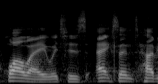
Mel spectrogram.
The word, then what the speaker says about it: Huawei: marketing and partnerships director some people pronounce it differently I heard someone say Hawaii the other day but it's Huawei which is excellent to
